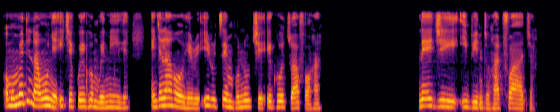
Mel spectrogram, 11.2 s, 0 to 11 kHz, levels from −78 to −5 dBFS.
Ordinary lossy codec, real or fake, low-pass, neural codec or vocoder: none; real; 7.2 kHz; none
